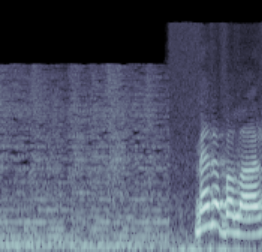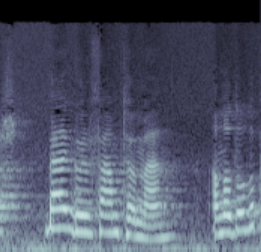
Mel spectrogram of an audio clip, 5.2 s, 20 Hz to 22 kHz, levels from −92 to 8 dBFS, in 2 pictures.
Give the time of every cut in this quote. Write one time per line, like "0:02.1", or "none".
0:01.6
